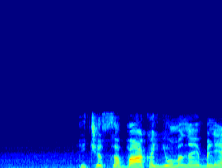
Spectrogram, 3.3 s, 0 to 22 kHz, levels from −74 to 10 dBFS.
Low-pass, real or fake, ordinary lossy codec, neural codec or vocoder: 7.2 kHz; real; AAC, 32 kbps; none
